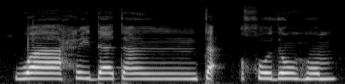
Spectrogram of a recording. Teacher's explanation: کلمت واحدہ میں آخری میں تا پہ تنوین زبر ہے، پھر حرف التا آتا ہے کلمت تأخذہم، یہاں حکم ہے اخفاء، تو ہم یہ حکم کو غنہ کے ساتھ ادا کریں گے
